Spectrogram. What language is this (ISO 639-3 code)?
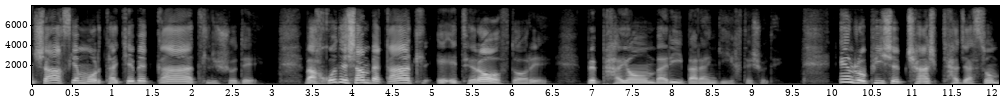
fas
